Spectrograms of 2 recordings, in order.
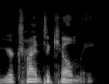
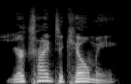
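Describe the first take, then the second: First: Flat, soft, matter-of-fact; plain and quiet. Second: Said in the usual way. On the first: Shown as a demonstration. Daredevil calmly tells the warden, flat and soft. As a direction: say it plainly, no drama. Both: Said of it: "Like, regular, plain, just like that".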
